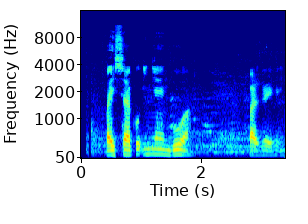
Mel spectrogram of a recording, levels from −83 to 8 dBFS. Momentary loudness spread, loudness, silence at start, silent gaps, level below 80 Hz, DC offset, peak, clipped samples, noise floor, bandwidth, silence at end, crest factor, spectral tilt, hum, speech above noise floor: 24 LU; -27 LUFS; 0.15 s; none; -78 dBFS; under 0.1%; -10 dBFS; under 0.1%; -48 dBFS; 11.5 kHz; 0 s; 18 dB; -4.5 dB/octave; none; 22 dB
